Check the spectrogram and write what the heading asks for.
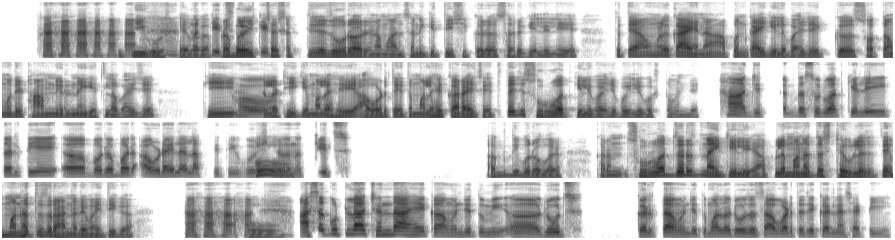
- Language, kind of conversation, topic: Marathi, podcast, एखादा छंद तुम्ही कसा सुरू केला, ते सांगाल का?
- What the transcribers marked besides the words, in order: chuckle; laughing while speaking: "ते मनातच राहणार आहे. माहिती आहे का?"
